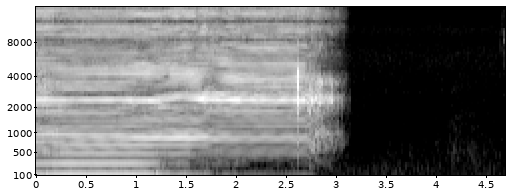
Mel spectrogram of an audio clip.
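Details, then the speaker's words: Opove X Prime rechargeable hair clipper, fully charged, running at a chosen RPM setting (about 50). A steady, even buzz at constant pitch with no rattle, then it winds down cleanly when switched off; the motor is healthy. "you can hear the difference [Music] it did pretty good and it felt because of this part here it felt really smooth on the face"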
